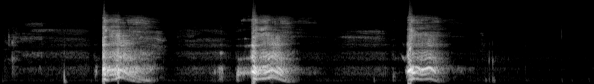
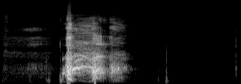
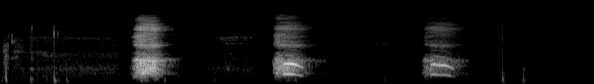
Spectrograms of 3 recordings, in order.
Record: three_cough_length: 5.9 s
three_cough_amplitude: 32768
three_cough_signal_mean_std_ratio: 0.35
cough_length: 2.4 s
cough_amplitude: 32768
cough_signal_mean_std_ratio: 0.34
exhalation_length: 5.9 s
exhalation_amplitude: 18988
exhalation_signal_mean_std_ratio: 0.3
survey_phase: beta (2021-08-13 to 2022-03-07)
age: 65+
gender: Male
wearing_mask: 'No'
symptom_none: true
smoker_status: Ex-smoker
respiratory_condition_asthma: true
respiratory_condition_other: false
recruitment_source: Test and Trace
submission_delay: 1 day
covid_test_result: Positive
covid_test_method: RT-qPCR
covid_ct_value: 25.1
covid_ct_gene: N gene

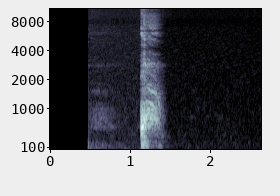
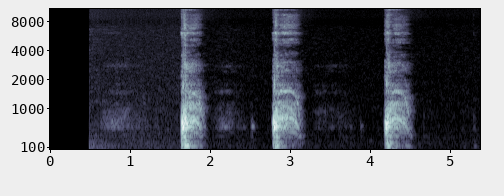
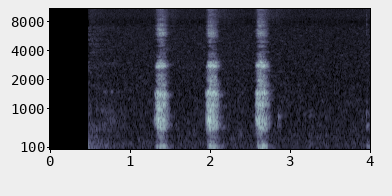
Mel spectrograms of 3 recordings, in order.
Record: cough_length: 2.6 s
cough_amplitude: 32768
cough_signal_mean_std_ratio: 0.2
three_cough_length: 5.4 s
three_cough_amplitude: 32768
three_cough_signal_mean_std_ratio: 0.25
exhalation_length: 4.0 s
exhalation_amplitude: 11410
exhalation_signal_mean_std_ratio: 0.29
survey_phase: beta (2021-08-13 to 2022-03-07)
age: 18-44
gender: Female
wearing_mask: 'No'
symptom_none: true
smoker_status: Never smoked
respiratory_condition_asthma: false
respiratory_condition_other: false
recruitment_source: REACT
submission_delay: 1 day
covid_test_result: Negative
covid_test_method: RT-qPCR
influenza_a_test_result: Negative
influenza_b_test_result: Negative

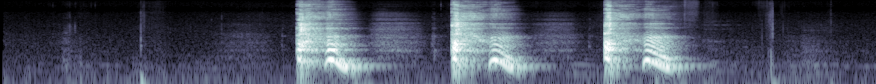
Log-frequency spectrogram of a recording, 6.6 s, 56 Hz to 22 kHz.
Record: three_cough_length: 6.6 s
three_cough_amplitude: 11916
three_cough_signal_mean_std_ratio: 0.31
survey_phase: beta (2021-08-13 to 2022-03-07)
age: 45-64
gender: Female
wearing_mask: 'No'
symptom_none: true
smoker_status: Never smoked
respiratory_condition_asthma: false
respiratory_condition_other: false
recruitment_source: REACT
submission_delay: 2 days
covid_test_result: Negative
covid_test_method: RT-qPCR
influenza_a_test_result: Negative
influenza_b_test_result: Negative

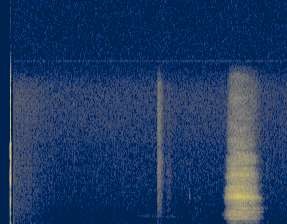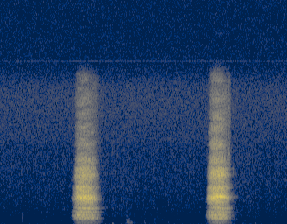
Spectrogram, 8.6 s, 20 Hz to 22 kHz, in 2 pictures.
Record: exhalation_length: 8.6 s
exhalation_amplitude: 21509
exhalation_signal_mean_std_ratio: 0.26
survey_phase: beta (2021-08-13 to 2022-03-07)
age: 45-64
gender: Male
wearing_mask: 'No'
symptom_none: true
smoker_status: Never smoked
respiratory_condition_asthma: false
respiratory_condition_other: false
recruitment_source: REACT
submission_delay: 1 day
covid_test_result: Negative
covid_test_method: RT-qPCR
influenza_a_test_result: Negative
influenza_b_test_result: Negative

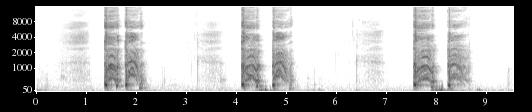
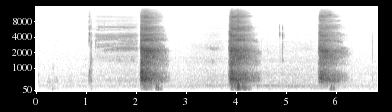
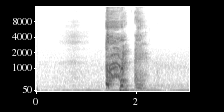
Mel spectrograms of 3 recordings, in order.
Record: three_cough_length: 9.6 s
three_cough_amplitude: 5866
three_cough_signal_mean_std_ratio: 0.37
exhalation_length: 6.8 s
exhalation_amplitude: 7934
exhalation_signal_mean_std_ratio: 0.34
cough_length: 3.1 s
cough_amplitude: 4620
cough_signal_mean_std_ratio: 0.37
survey_phase: alpha (2021-03-01 to 2021-08-12)
age: 45-64
gender: Male
wearing_mask: 'No'
symptom_cough_any: true
symptom_fatigue: true
symptom_headache: true
symptom_change_to_sense_of_smell_or_taste: true
symptom_loss_of_taste: true
symptom_onset: 5 days
smoker_status: Ex-smoker
respiratory_condition_asthma: false
respiratory_condition_other: false
recruitment_source: Test and Trace
submission_delay: 2 days
covid_test_result: Positive
covid_test_method: RT-qPCR
covid_ct_value: 15.1
covid_ct_gene: ORF1ab gene
covid_ct_mean: 15.5
covid_viral_load: 8100000 copies/ml
covid_viral_load_category: High viral load (>1M copies/ml)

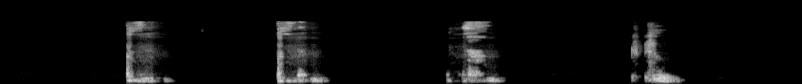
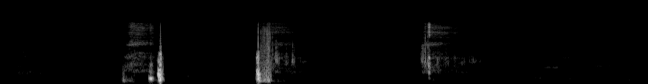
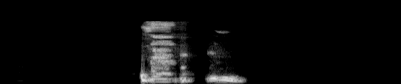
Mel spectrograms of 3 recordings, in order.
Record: three_cough_length: 8.0 s
three_cough_amplitude: 28723
three_cough_signal_mean_std_ratio: 0.33
exhalation_length: 6.5 s
exhalation_amplitude: 27329
exhalation_signal_mean_std_ratio: 0.13
cough_length: 4.0 s
cough_amplitude: 31091
cough_signal_mean_std_ratio: 0.35
survey_phase: beta (2021-08-13 to 2022-03-07)
age: 18-44
gender: Male
wearing_mask: 'No'
symptom_cough_any: true
symptom_runny_or_blocked_nose: true
symptom_sore_throat: true
symptom_fatigue: true
symptom_fever_high_temperature: true
symptom_change_to_sense_of_smell_or_taste: true
symptom_onset: 4 days
smoker_status: Never smoked
respiratory_condition_asthma: false
respiratory_condition_other: false
recruitment_source: Test and Trace
submission_delay: 2 days
covid_test_result: Positive
covid_test_method: RT-qPCR
covid_ct_value: 14.8
covid_ct_gene: N gene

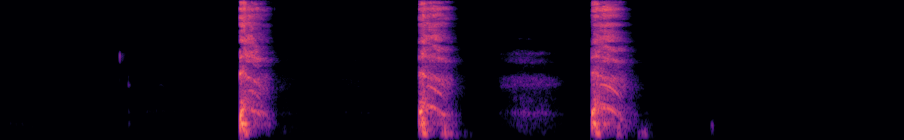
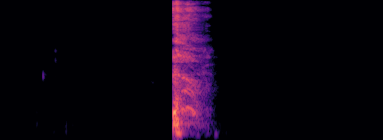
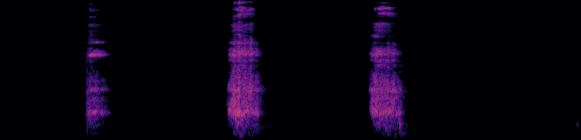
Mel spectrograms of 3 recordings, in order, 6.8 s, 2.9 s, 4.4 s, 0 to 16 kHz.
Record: three_cough_length: 6.8 s
three_cough_amplitude: 32767
three_cough_signal_mean_std_ratio: 0.22
cough_length: 2.9 s
cough_amplitude: 32768
cough_signal_mean_std_ratio: 0.17
exhalation_length: 4.4 s
exhalation_amplitude: 3258
exhalation_signal_mean_std_ratio: 0.28
survey_phase: beta (2021-08-13 to 2022-03-07)
age: 18-44
gender: Female
wearing_mask: 'No'
symptom_diarrhoea: true
symptom_fatigue: true
smoker_status: Ex-smoker
respiratory_condition_asthma: false
respiratory_condition_other: false
recruitment_source: REACT
submission_delay: 1 day
covid_test_result: Negative
covid_test_method: RT-qPCR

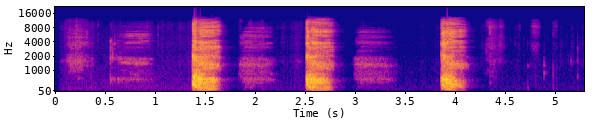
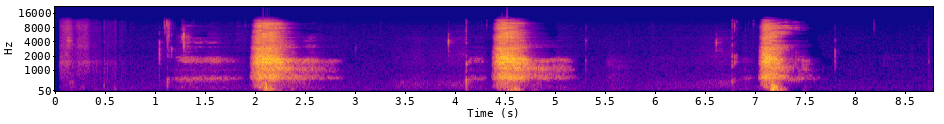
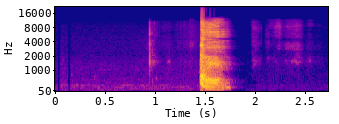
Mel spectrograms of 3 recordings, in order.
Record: three_cough_length: 5.3 s
three_cough_amplitude: 32767
three_cough_signal_mean_std_ratio: 0.28
exhalation_length: 8.8 s
exhalation_amplitude: 31371
exhalation_signal_mean_std_ratio: 0.26
cough_length: 2.7 s
cough_amplitude: 32768
cough_signal_mean_std_ratio: 0.21
survey_phase: beta (2021-08-13 to 2022-03-07)
age: 18-44
gender: Female
wearing_mask: 'No'
symptom_none: true
symptom_onset: 3 days
smoker_status: Never smoked
respiratory_condition_asthma: false
respiratory_condition_other: false
recruitment_source: Test and Trace
submission_delay: 2 days
covid_test_result: Positive
covid_test_method: RT-qPCR
covid_ct_value: 16.0
covid_ct_gene: ORF1ab gene
covid_ct_mean: 16.1
covid_viral_load: 5300000 copies/ml
covid_viral_load_category: High viral load (>1M copies/ml)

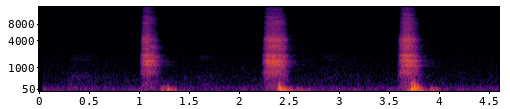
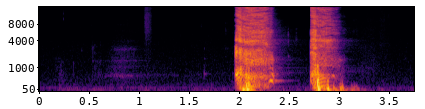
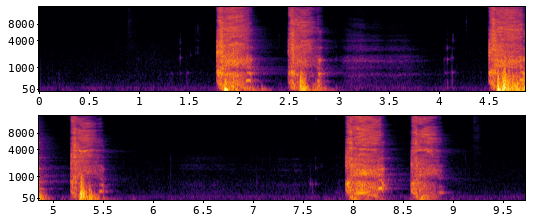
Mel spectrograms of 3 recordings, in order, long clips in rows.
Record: exhalation_length: 4.6 s
exhalation_amplitude: 1399
exhalation_signal_mean_std_ratio: 0.32
cough_length: 3.8 s
cough_amplitude: 18646
cough_signal_mean_std_ratio: 0.28
three_cough_length: 9.7 s
three_cough_amplitude: 32767
three_cough_signal_mean_std_ratio: 0.27
survey_phase: beta (2021-08-13 to 2022-03-07)
age: 18-44
gender: Female
wearing_mask: 'No'
symptom_cough_any: true
symptom_new_continuous_cough: true
symptom_runny_or_blocked_nose: true
symptom_shortness_of_breath: true
symptom_fatigue: true
symptom_onset: 4 days
smoker_status: Never smoked
respiratory_condition_asthma: false
respiratory_condition_other: false
recruitment_source: Test and Trace
submission_delay: 2 days
covid_test_result: Positive
covid_test_method: RT-qPCR
covid_ct_value: 31.6
covid_ct_gene: ORF1ab gene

